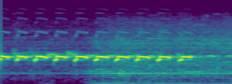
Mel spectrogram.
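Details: Local zebra dove lure recording for prompting doves to sing: an even, rapid series of soft rounded notes, around four per second, fading slightly toward the end over a constant low hum.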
